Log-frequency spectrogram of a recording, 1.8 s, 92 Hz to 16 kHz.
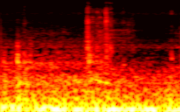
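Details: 2002 Nissan Altima with a replaced engine that idles high: low engine rumble rising and falling slightly while creeping at idle; idle surge, to be addressed with an idle relearn after checking for vacuum leaks.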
